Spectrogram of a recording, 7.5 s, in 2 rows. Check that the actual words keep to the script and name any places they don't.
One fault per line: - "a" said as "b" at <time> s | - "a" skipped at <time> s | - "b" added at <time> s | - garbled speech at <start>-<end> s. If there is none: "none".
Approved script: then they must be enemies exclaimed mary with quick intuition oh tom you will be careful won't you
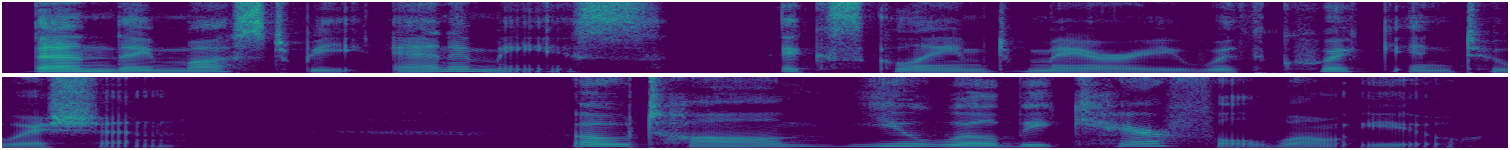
none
